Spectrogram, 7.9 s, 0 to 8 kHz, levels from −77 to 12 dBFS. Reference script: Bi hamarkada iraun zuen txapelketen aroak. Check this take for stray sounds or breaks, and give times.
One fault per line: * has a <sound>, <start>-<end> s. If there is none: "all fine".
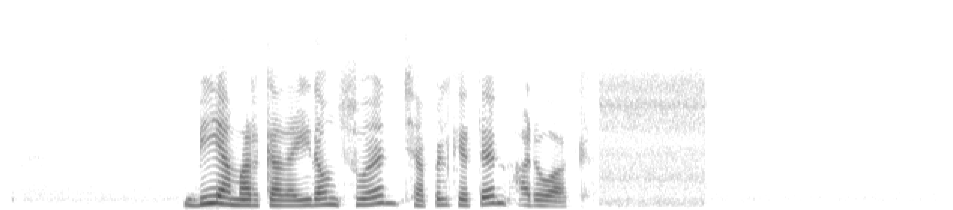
all fine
